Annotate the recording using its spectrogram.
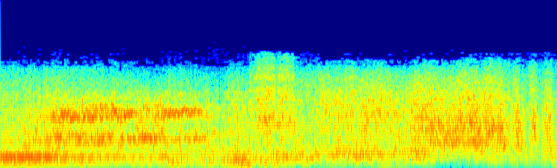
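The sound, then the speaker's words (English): A car's tires screech loudly as it brakes hard at the exit ramp of a car park, then the engine roars and the wheels skid again as it reverses and tears away toward the entrance, continuous throughout. “At the ramp to the exit, she stopped, reversed, and tore down to the entrance.”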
